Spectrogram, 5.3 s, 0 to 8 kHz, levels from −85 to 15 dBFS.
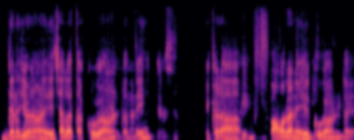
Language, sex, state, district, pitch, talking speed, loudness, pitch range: Telugu, male, Telangana, Nalgonda, 115 Hz, 115 wpm, -19 LUFS, 110-125 Hz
